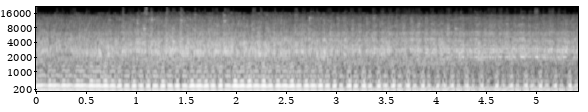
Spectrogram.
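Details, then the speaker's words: 2016 Dodge Challenger SRT Hellcat, 6.2L supercharged HEMI V8; loud steady whine over lumpy idle pulse, louder than it should be at idle; suspected bad supercharger bearing. "this is typically caused by a bad bearing and as you can hear in the sample video the wine is louder than it should be at idle"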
